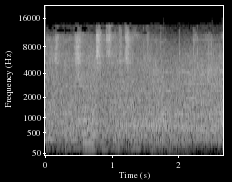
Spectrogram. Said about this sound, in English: Crossover by Steph. And Ntilikina helped him down to the floor and a foul. The crowd is not agreeing with that call.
